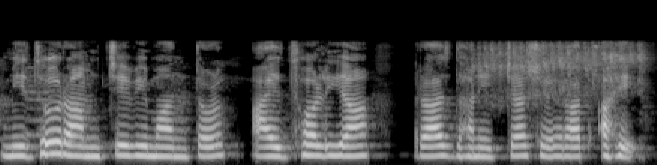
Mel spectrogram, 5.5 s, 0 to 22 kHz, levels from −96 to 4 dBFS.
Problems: background sounds at intervals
